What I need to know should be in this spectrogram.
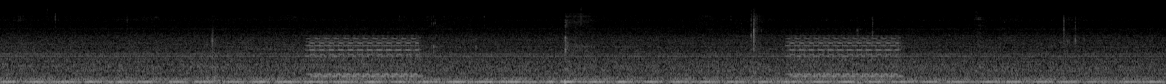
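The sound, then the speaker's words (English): An incoming call makes a telephone ring in two evenly spaced bursts of electronic trilling over a steady background hum. “The phone is ringing.”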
